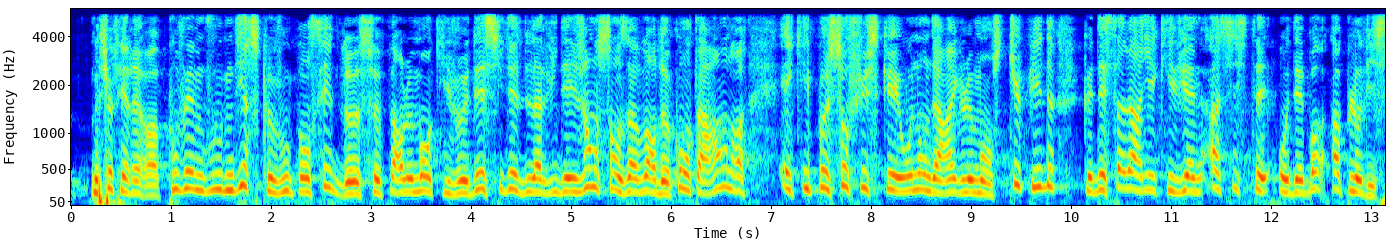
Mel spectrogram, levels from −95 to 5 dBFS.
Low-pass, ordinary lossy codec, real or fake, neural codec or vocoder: 5.4 kHz; none; fake; codec, 16 kHz, 4 kbps, X-Codec, WavLM features, trained on Multilingual LibriSpeech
